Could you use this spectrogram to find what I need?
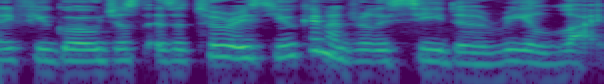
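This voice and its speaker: A woman with a strong European accent, moderate pace and ordinary pitch variation, amid noticeable background noise. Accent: thick European. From Czech Republic. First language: Czech. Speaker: podcast host. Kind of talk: podcast interview.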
